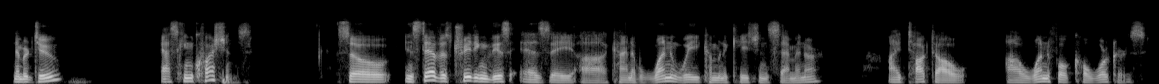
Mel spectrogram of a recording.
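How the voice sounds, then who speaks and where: Over a video call, a Taiwanese man in his fifties gives an encouraging online seminar talk full of hesitant fillers. His fairly low voice is gravelly, and the dry, dull call audio has no echo.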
